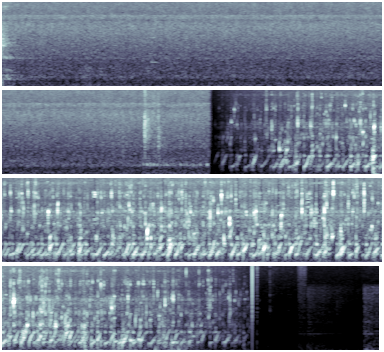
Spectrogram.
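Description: Near silence for about six seconds, then a bubbling, fizzing sound effect, a dense crackle of tiny pops, swells up and fades out over about eight seconds.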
